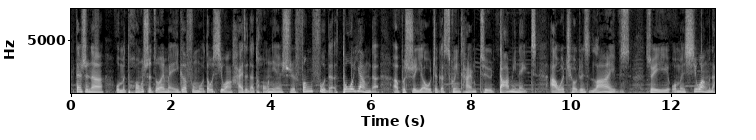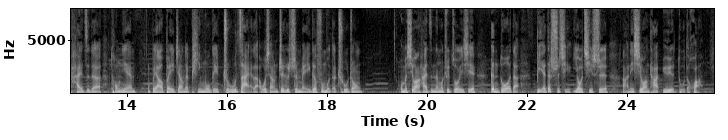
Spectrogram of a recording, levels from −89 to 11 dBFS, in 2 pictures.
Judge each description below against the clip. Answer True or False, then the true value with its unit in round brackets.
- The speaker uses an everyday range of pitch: False (6.2 semitones)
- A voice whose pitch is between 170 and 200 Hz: False (110 Hz)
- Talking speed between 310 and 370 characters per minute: True (330 characters per minute)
